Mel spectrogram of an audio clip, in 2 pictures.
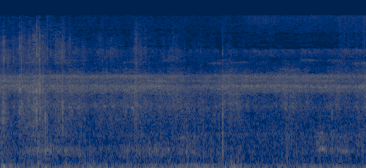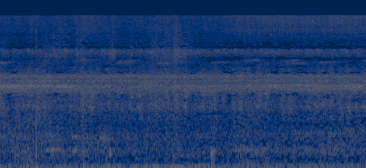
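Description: Night insects, likely crickets, keeping up a continuous high-pitched buzzing chorus. A few light snaps and rustles from dogs moving through dry grass and twigs come in the first second or so.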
